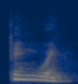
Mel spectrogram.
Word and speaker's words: pingüino: The same with guitarra and pingüino.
